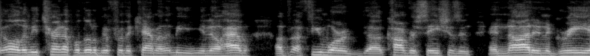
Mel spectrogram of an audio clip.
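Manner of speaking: normal talking voice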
